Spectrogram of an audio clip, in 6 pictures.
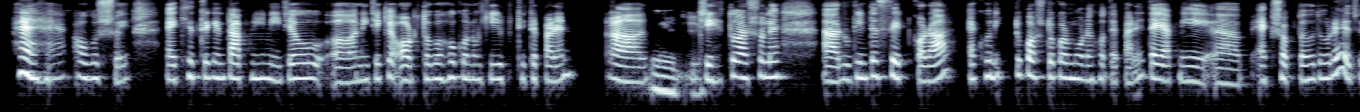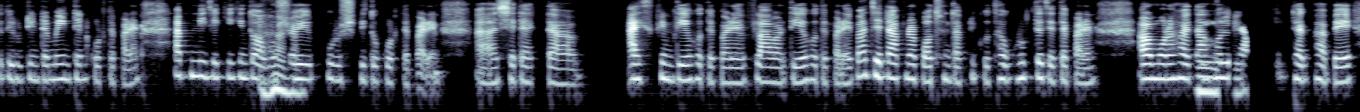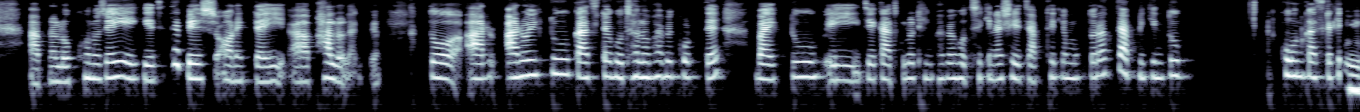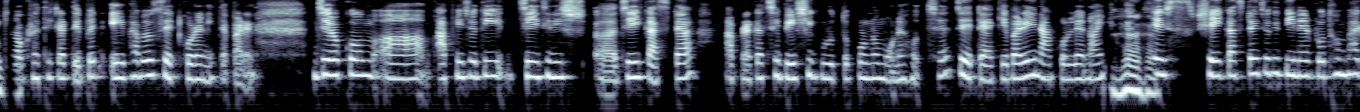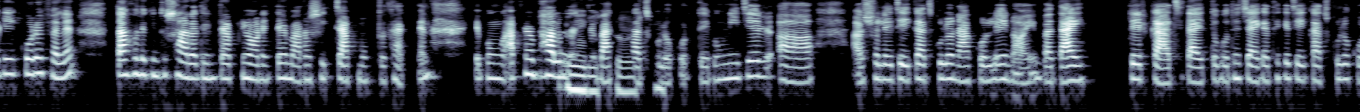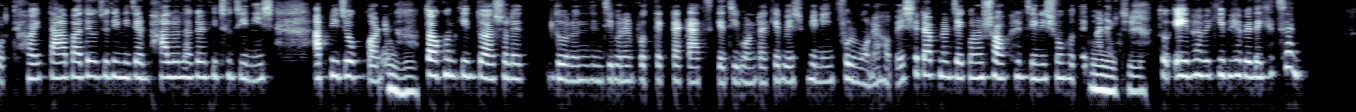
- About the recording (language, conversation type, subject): Bengali, advice, আপনি প্রতিদিনের ছোট কাজগুলোকে কীভাবে আরও অর্থবহ করতে পারেন?
- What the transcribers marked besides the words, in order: other background noise; unintelligible speech; in English: "মিনিংফুল"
